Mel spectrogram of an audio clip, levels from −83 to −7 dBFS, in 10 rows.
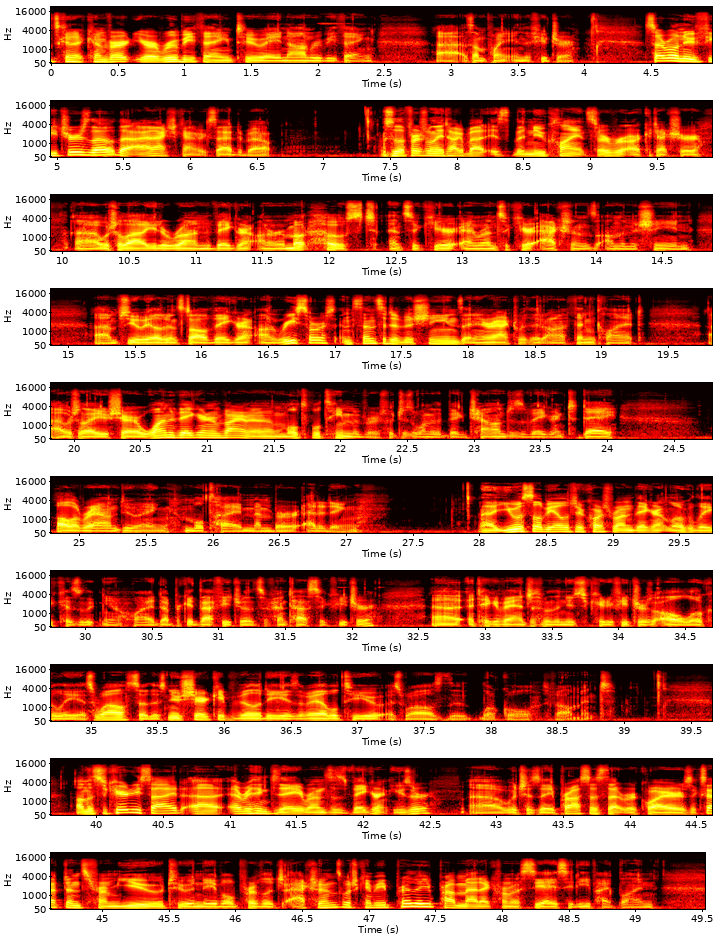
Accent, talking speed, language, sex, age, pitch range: American, 240 wpm, English, male, 20-39, 100-145 Hz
